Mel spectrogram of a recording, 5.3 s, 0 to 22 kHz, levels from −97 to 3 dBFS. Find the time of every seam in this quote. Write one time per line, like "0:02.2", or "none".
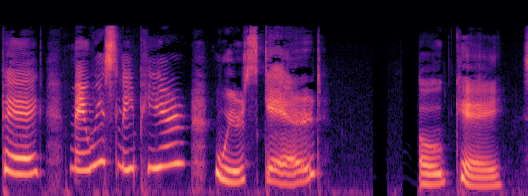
0:02.4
